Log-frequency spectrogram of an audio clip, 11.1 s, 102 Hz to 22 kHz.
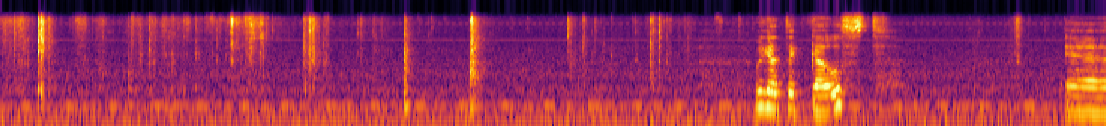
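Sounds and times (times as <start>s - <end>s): plastic bag rustling: 0.0s - 3.8s
low hum: 0.0s - 11.0s.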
